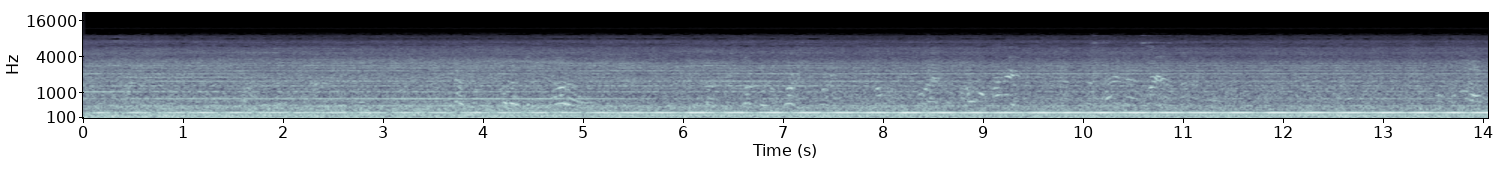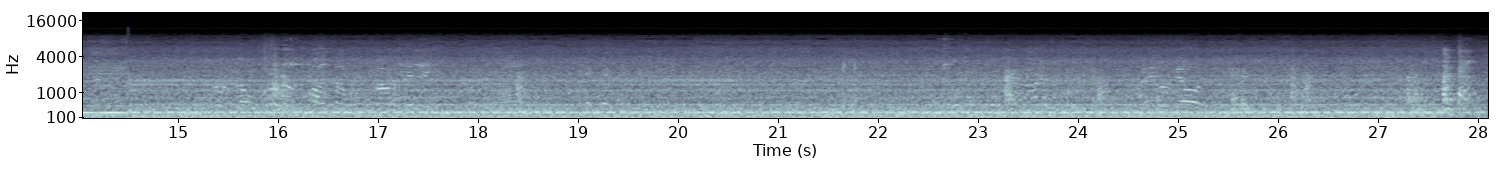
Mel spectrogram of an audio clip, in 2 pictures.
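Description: Ship's machinery running with a steady, even drone and hum, which shifts slightly in pitch about halfway through. Indistinct voices can be heard faintly behind it.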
